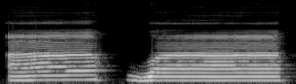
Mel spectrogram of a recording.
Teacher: یا لکھی ہوئی نظر آ رہی ہے لیکن یہ پڑھی نہیں جائے گی، تو آ اور وا دونوں کو ہم کھینچ کے پڑھیں گے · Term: کھڑی زبر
